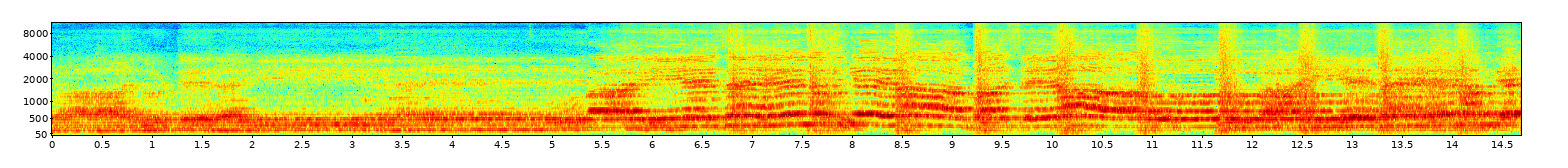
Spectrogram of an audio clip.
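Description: A group of men chanting a nauha, a Shia lament, together. About five and a half seconds in the chant rises in pitch and gets louder. From then on, sharp even strokes of hands beating on chests (matam) keep time, about two a second.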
